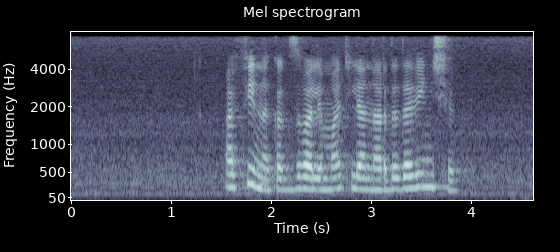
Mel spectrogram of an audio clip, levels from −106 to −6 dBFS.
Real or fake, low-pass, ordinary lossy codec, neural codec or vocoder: real; 7.2 kHz; MP3, 48 kbps; none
